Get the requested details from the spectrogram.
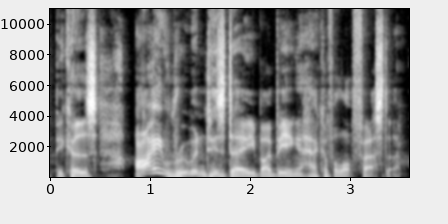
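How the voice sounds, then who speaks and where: A man calling a mobile game tournament as lead caster, talking fast and shouting at the big plays. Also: mid-range voice, sing-song, dry recording. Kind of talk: live esports commentary.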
